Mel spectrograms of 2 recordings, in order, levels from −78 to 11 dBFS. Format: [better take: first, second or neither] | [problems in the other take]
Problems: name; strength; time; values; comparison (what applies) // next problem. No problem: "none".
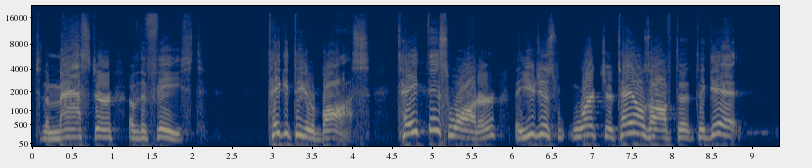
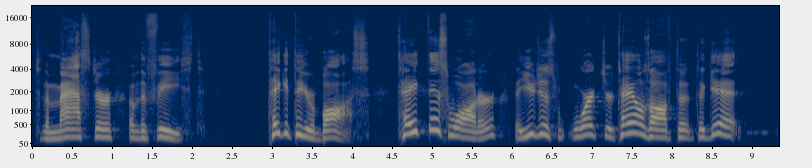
second | distortion; heavy; 6 dB below the speech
